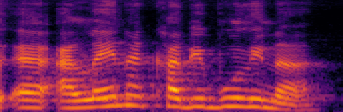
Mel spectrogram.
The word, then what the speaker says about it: Alena Kabibulina: pronunciar, pero se llama Alena Cabubilina, algo así. Entonces, did I say it right, Alena? No. I massacre your name? Yeah, so it's Alena Kabibulina, but that's okay.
